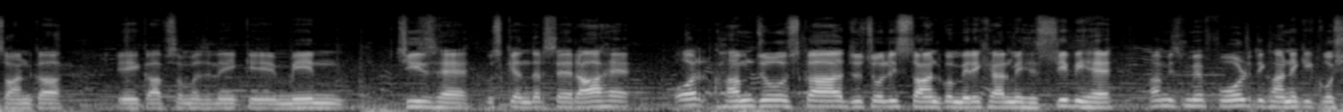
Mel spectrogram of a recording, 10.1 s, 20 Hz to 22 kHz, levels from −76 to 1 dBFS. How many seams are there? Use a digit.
0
